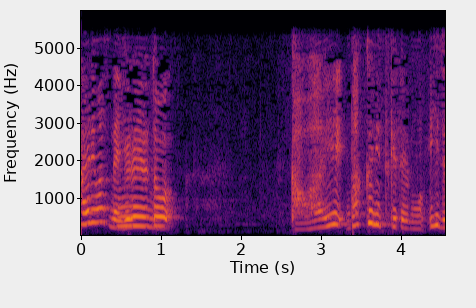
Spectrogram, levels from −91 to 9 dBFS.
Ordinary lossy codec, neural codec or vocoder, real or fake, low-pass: none; none; real; 5.4 kHz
